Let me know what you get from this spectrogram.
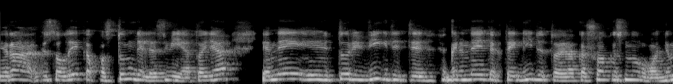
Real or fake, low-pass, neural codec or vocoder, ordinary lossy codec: fake; 10.8 kHz; vocoder, 44.1 kHz, 128 mel bands every 512 samples, BigVGAN v2; AAC, 64 kbps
